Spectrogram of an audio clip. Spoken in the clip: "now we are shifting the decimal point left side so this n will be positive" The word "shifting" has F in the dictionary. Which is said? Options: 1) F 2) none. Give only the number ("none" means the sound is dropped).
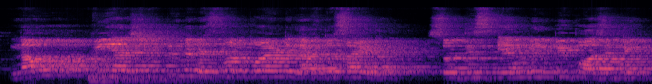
2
